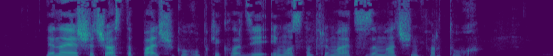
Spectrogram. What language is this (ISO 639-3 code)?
bel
